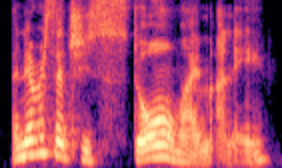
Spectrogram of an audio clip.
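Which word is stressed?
stole. The stress falls on the word 'stole'. It was only borrowed. "I think she just borrowed it"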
